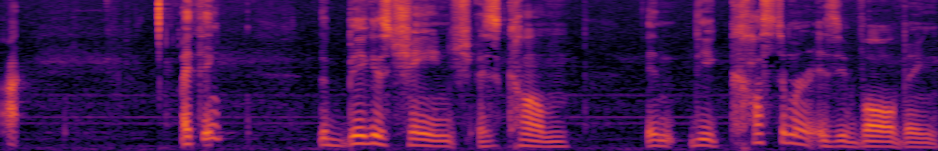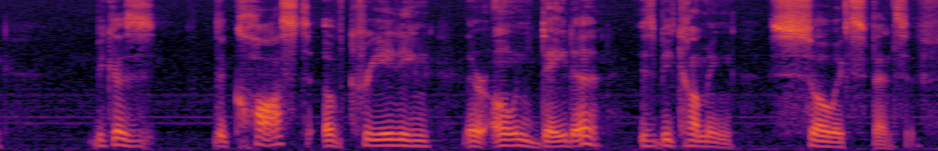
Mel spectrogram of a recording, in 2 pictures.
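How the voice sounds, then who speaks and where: Man, interview guest; low dark voice, halting restarts, dry close sound. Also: dry recording. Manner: halting, restarts often, animated storytelling with quoted voices. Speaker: racing shop owner, guest. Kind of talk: casual interview talk.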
